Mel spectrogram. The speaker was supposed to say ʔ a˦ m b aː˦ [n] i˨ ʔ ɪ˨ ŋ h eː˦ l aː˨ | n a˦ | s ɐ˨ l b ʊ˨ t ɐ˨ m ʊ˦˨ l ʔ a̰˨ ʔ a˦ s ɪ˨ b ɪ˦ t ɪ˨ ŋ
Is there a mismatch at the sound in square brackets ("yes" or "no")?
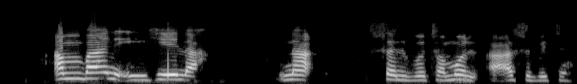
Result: no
